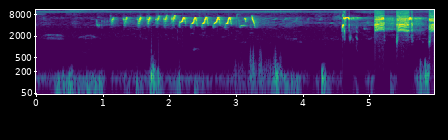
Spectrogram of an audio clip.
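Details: Kept partridge, part of a training routine meant to make the bird call more; a fast run of about a dozen thin, high chattering notes is followed by loud, harsh, rasping bursts, over low rumbling background noise.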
